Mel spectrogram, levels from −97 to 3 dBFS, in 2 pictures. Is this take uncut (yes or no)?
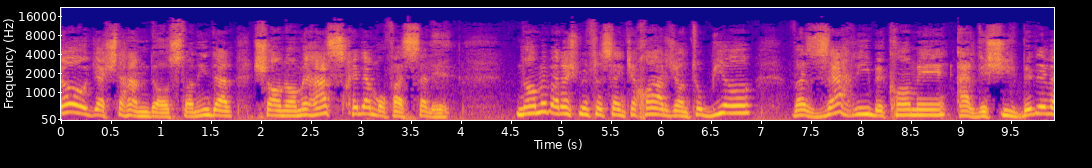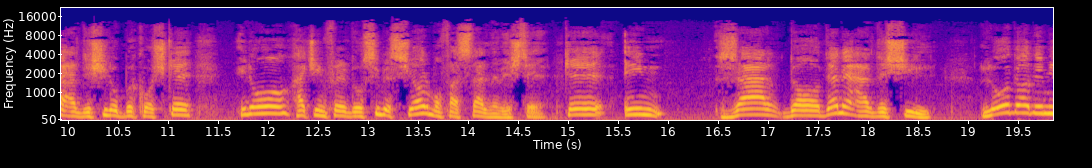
no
